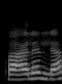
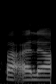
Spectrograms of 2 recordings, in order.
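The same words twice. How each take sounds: First: Said in the usual way. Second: ഫഅല with the last "a" drawn out long; slow ഫഅല ending on a held "aa"; long final vowel. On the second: Shown as a demonstration. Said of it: "അലിഫുൽ ഇസ്നൈനി".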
